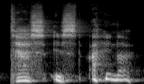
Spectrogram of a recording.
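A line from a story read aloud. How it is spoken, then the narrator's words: Woman sobbing. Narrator (German): schluchzte die Frau auf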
